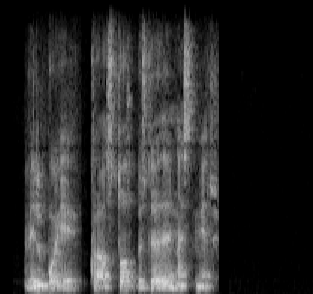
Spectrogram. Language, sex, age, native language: Icelandic, male, 30-39, Icelandic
